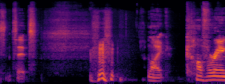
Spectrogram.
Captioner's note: snickers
